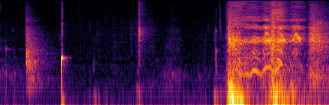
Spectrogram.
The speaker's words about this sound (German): Das ist die Dose, wenn ich so aufmache. Jetzt mache ich wieder zu. Auf.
